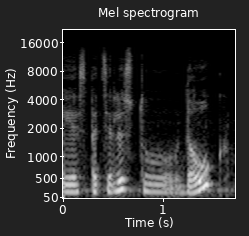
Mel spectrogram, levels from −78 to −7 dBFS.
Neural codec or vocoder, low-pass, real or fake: none; 14.4 kHz; real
